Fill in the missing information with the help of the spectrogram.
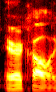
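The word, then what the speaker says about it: Erik Haula: I hope it's another Holla. Is that how you say his name? Eric Holla, yeah.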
